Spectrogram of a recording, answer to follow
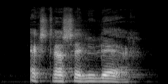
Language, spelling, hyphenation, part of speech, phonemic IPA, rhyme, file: Dutch, extracellulair, ex‧tra‧cel‧lu‧lair, adjective, /ˌɛk.straː.sɛ.lyˈlɛːr/, -ɛːr, Nl-extracellulair.ogg
- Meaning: extracellular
